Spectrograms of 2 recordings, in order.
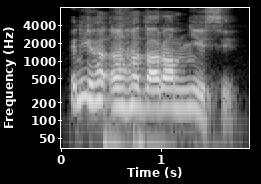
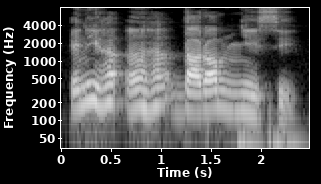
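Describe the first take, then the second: First: The phrase is read at normal pace. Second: The phrase is read at a slow pace. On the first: "Agora eu vou ler um pouco mais normal" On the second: "Vou ler primeiro mais lento"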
